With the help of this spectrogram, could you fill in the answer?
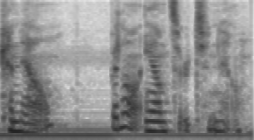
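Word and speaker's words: Knell: your last name yes my last name is spelled k-n-e-l-l and it's pronounced canel but i'll answer to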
